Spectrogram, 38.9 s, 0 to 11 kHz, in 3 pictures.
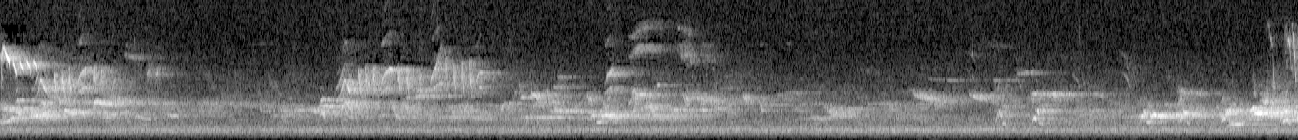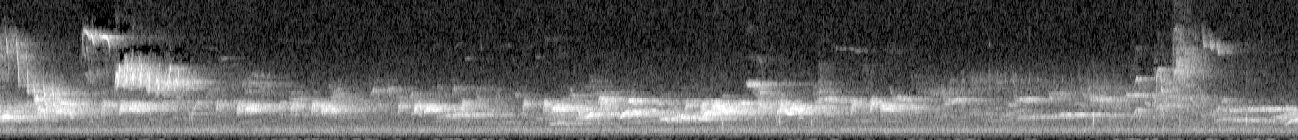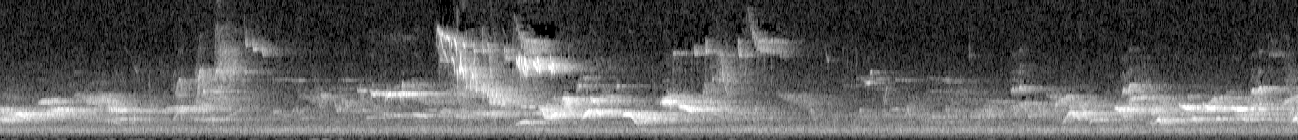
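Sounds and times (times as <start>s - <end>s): songbirds chirping and trilling: 0.0s - 38.9s.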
